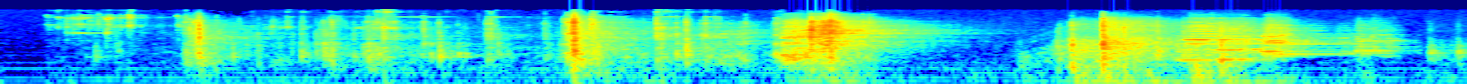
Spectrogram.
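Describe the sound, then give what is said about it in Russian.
Keys jangle and a door is opened, with a few dull thunks and metallic rattles scattered through a quiet passage, ending in a longer clatter. “Пожалуйста, откройте дверь.”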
